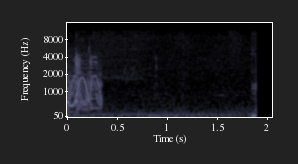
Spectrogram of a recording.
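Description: The warbling tail of a child's voice trails off in the first half second, then near silence with one faint click just before the sound cuts out.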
